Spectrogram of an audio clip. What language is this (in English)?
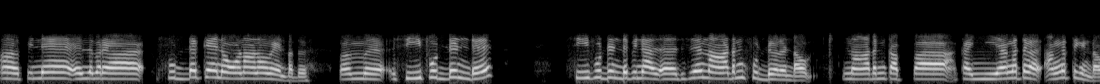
Malayalam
